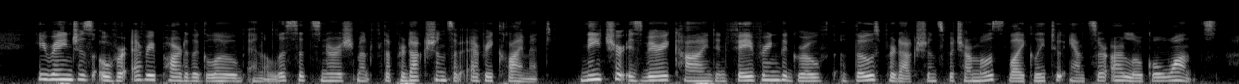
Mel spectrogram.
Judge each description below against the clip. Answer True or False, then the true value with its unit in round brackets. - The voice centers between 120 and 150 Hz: False (170 Hz)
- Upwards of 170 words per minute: True (180 wpm)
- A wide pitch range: False (3.3 semitones)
